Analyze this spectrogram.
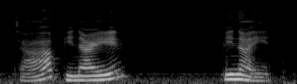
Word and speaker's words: benign: " benign" 에서 'g' 는 묵음 입니다 .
